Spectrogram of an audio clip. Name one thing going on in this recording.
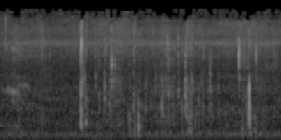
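Footsteps scuff softly on gravel.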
